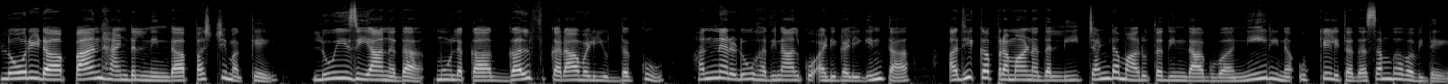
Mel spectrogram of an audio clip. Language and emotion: Kannada, neutral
